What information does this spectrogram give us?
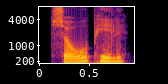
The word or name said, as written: sovepille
